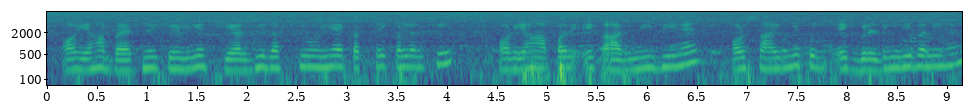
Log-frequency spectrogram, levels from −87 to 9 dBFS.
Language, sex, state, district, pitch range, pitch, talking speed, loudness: Hindi, female, Andhra Pradesh, Krishna, 195-230 Hz, 215 Hz, 190 wpm, -24 LUFS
